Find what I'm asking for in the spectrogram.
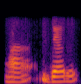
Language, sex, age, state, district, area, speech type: Sindhi, female, 45-60, Gujarat, Kutch, urban, conversation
